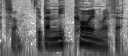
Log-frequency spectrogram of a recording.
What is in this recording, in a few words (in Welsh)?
"nico", Welsh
